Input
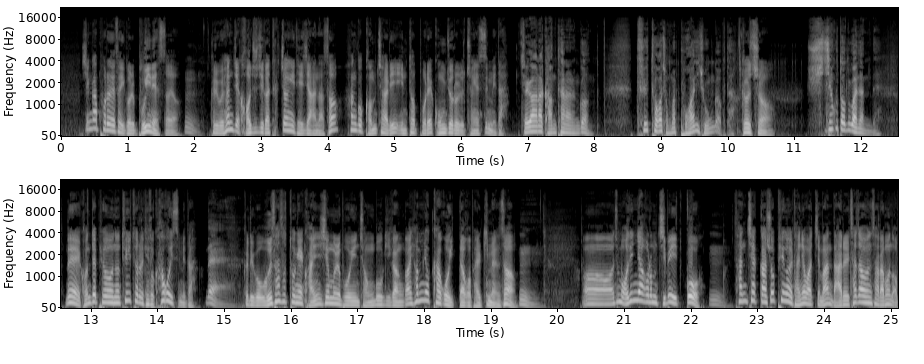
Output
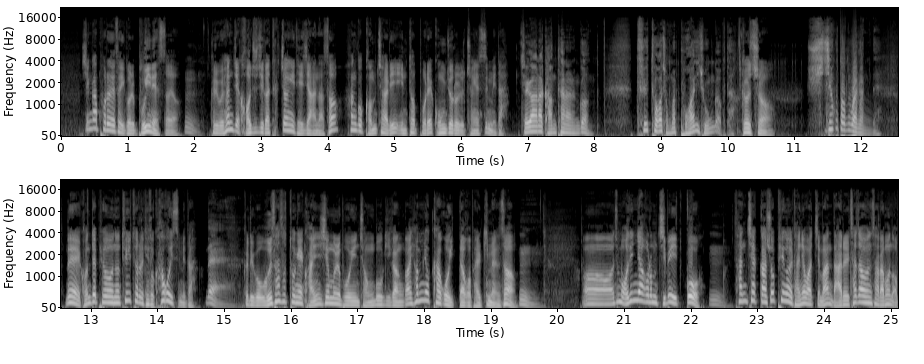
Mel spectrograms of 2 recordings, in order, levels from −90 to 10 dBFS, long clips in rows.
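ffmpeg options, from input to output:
-filter_complex "[0:a]asettb=1/sr,asplit=3[a][b][c];[a]atrim=end=5.784[d];[b]atrim=start=5.78:end=7.76,asetpts=PTS-STARTPTS,afade=t=in:d=0.004:c=qsin,afade=t=out:st=1.976:d=0.004:c=qsin,adynamicsmooth=sensitivity=6.5:basefreq=7.6k[e];[c]atrim=start=7.756[f];[d][e]acrossfade=d=0.004:c1=hsin:c2=qsin[g];[g][f]acrossfade=d=0.004:c1=qsin:c2=hsin,asettb=1/sr,asplit=3[h][i][j];[h]atrim=end=11.574[k];[i]atrim=start=11.57:end=12.18,asetpts=PTS-STARTPTS,afade=t=in:d=0.004:c=qsin,afade=t=out:st=0.606:d=0.004:c=qsin,aeval=exprs='max(val(0),0)':c=same[l];[j]atrim=start=12.176[m];[k][l]acrossfade=d=0.004:c1=hsin:c2=qsin[n];[n][m]acrossfade=d=0.004:c1=qsin:c2=hsin,asettb=1/sr,asplit=3[o][p][q];[o]atrim=end=16.184[r];[p]atrim=start=16.18:end=18.49,asetpts=PTS-STARTPTS,afade=t=in:d=0.004:c=qsin,afade=t=out:st=2.306:d=0.004:c=qsin,lowpass=f=12k:w=0.5412,lowpass=f=12k:w=1.3066[s];[q]atrim=start=18.486[t];[r][s]acrossfade=d=0.004:c1=hsin:c2=qsin[u];[u][t]acrossfade=d=0.004:c1=qsin:c2=hsin"

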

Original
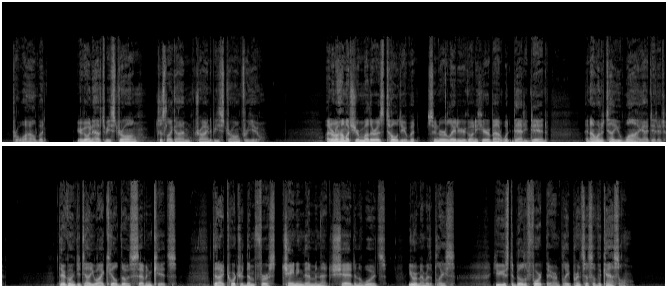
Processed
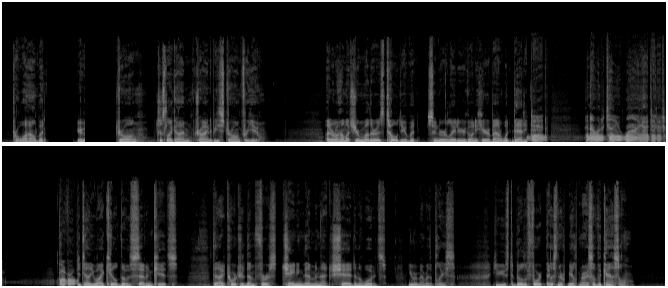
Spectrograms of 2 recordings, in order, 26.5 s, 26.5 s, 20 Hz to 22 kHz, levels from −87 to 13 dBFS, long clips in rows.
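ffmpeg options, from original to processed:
-filter_complex "[0:a]asettb=1/sr,asplit=3[a][b][c];[a]atrim=end=6.914[d];[b]atrim=start=6.91:end=7.92,asetpts=PTS-STARTPTS,afade=t=in:d=0.004:c=qsin,afade=t=out:st=1.006:d=0.004:c=qsin,aecho=1:1:5.7:1,atrim=end_sample=44541[e];[c]atrim=start=7.916[f];[d][e]acrossfade=d=0.004:c1=hsin:c2=qsin[g];[g][f]acrossfade=d=0.004:c1=qsin:c2=hsin,asplit=3[h][i][j];[h]afade=t=out:st=10.49:d=0.02[k];[i]aeval=exprs='val(0)*sin(2*PI*690*n/s)':c=same,afade=t=in:st=10.49:d=0.02,afade=t=out:st=14.79:d=0.02[l];[j]afade=t=in:st=14.79:d=0.02[m];[k][l][m]amix=inputs=3:normalize=0,asettb=1/sr,asplit=3[n][o][p];[n]atrim=end=15.744[q];[o]atrim=start=15.74:end=19.21,asetpts=PTS-STARTPTS,afade=t=in:d=0.004:c=qsin,afade=t=out:st=3.466:d=0.004:c=qsin,flanger=delay=19.5:depth=5.2:speed=1.5[r];[p]atrim=start=19.206[s];[q][r]acrossfade=d=0.004:c1=hsin:c2=qsin[t];[t][s]acrossfade=d=0.004:c1=qsin:c2=hsin,asettb=1/sr,asplit=3[u][v][w];[u]atrim=end=20.674[x];[v]atrim=start=20.67:end=23.58,asetpts=PTS-STARTPTS,afade=t=in:d=0.004:c=qsin,afade=t=out:st=2.906:d=0.004:c=qsin,acompressor=threshold=-38dB:ratio=2.5:attack=3.2:release=140:knee=1:detection=peak[y];[w]atrim=start=23.576[z];[x][y]acrossfade=d=0.004:c1=hsin:c2=qsin[aa];[aa][z]acrossfade=d=0.004:c1=qsin:c2=hsin,asplit=5[ab][ac][ad][ae][af];[ab]atrim=end=1.66,asetpts=PTS-STARTPTS,afade=t=out:st=1.656:d=0.004:c=hsin[ag];[ac]atrim=start=1.66:end=2.28,asetpts=PTS-STARTPTS,volume=0[ah];[ad]atrim=start=2.28:end=24.242,asetpts=PTS-STARTPTS,afade=t=in:d=0.004:c=hsin[ai];[ae]atrim=start=24.238:end=25.012,asetpts=PTS-STARTPTS,areverse[aj];[af]atrim=start=25.008[ak];[ag][ah][ai]concat=n=3:v=0:a=1[al];[al][aj]acrossfade=d=0.004:c1=hsin:c2=hsin[am];[am][ak]acrossfade=d=0.004:c1=hsin:c2=hsin,alimiter=limit=-12.5dB:level=0:latency=1:release=422,acompressor=threshold=-26dB:ratio=6"

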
